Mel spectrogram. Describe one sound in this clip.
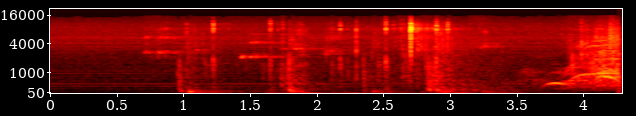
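Table tennis paddles hit a ball back and forth.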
